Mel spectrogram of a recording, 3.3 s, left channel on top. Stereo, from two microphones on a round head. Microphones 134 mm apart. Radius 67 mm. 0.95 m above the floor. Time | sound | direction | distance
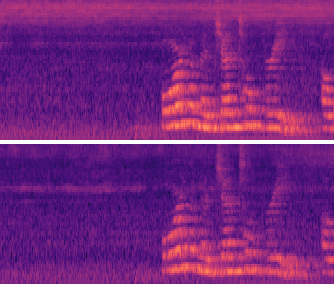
1.6 | a woman speaking | 80° left | 1.2 m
